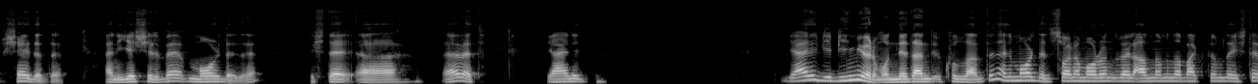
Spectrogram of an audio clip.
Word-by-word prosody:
şey 150 -4 -1
dedi, 85 -4 -4 0.4
hani, 115 +1 -1
"Yeşil 130 -1 0
ve 150 0 +1
mor. 130 -1 0
dedi. 80 0 -5 0.5
İşte, 120 -2 0
aaa 110 -1 +1 0.4
Evet, - - -1 0.6
yani 130 +1 0
da 125 - -19 1.8
Yani, 175 +6 +1
bi 170 -2 -2
bilmiyorum 175 - +4
o 115 - +3
neden 130 +1 +5
ü 125 - -6
kullandığını. 125 - -1
Hani, 175 -4 -1
"Mor." 180 0 +1
dedi. 145 -3 -2
Sonra 160 +2 +1
morun, 155 0 0
böyle, 155 -1 +1
anlamında 155 +1 -1
baktığımda, 155 +1 -3
işte, 145 +4 -5
140 Hz, 135 wpm, -22 LUFS, 125-155 Hz, 1.8 s, neden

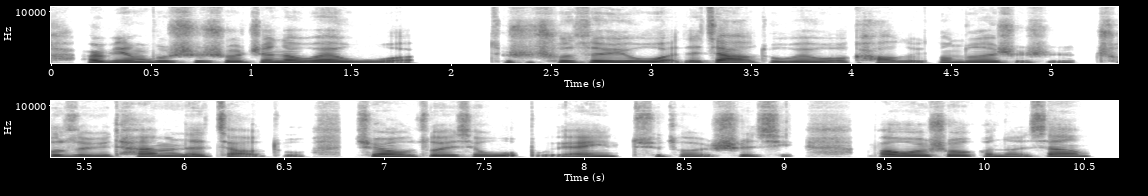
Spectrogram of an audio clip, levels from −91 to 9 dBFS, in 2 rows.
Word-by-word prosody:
而 205 -2 +3
并 255 +3 +2
不 220 -1 +3
是 205 0 -3
说 205 -1 +1
真 210 +1 0
的 210 0 +5
为 235 -1 +6
我 195 -2 -1 0.4
就 205 - -10
是 195 - -11
出 230 +3 -1
自 225 -1 +5
于 210 - +5
我 210 -4 +4
的 - - -4
角 200 -4 +3
度 190 +1 -4
为 195 0 0
我 190 0 -2
考 185 -1 -5
虑， 210 - -7
更 200 0 -2
多 210 - +1
的 205 - +3
只 200 +1 -8
是 220 +1 -13
出 220 - -2
自 210 -1 -1
于 195 0 -1
他 225 +3 0
们 265 -2 0
的 210 -2 +2
角 - - -5
度， - - -16 0.2
去 215 - -3
让 210 -1 +6
我 195 - -3
做 200 0 0
一 205 - +1
些 220 +2 -6
我 200 -1 -1
不 - - -17
愿 210 - -2
意 200 - -4
去 - - -11
做 195 0 -7
的 215 - -8
事 205 -2 -4
情。 260 +6 -10 0.4
包 200 -1 +5
括 200 0 +5
说 200 0 +1
可 200 -1 -5
能 190 +2 -3
像， 195 -2 0
205 Hz, 315 characters per minute, -23 LUFS, 195-215 Hz, 0.4 s, 为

